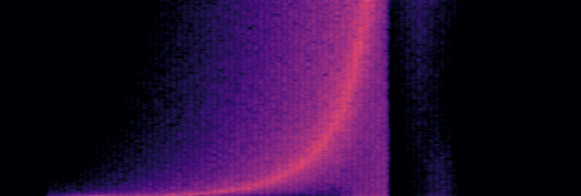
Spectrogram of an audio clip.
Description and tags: Percusive Noise Riser
Gated noise filter sweep FX with a delay slap. Good for phrasing and transitions.
[BPM: ]
[Key: Noise]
